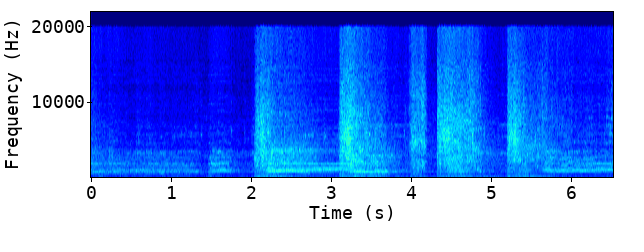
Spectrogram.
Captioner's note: screaming; gunshots; dramatic music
